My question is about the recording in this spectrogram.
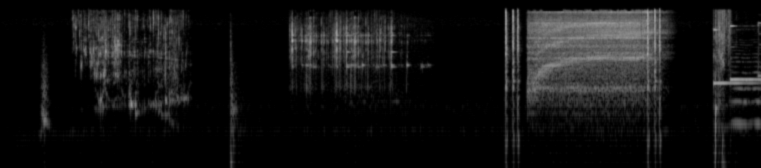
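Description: Cartoon kitchen sound effects: a couple of clicks and two short stretches of wet, liquid-like sound, then a toy blender switched on and whirring steadily for about a second and a half, its pitch rising as it spins up. Music starts right at the end.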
